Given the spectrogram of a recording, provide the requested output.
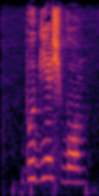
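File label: "быгйӧсь вом", Komi-Zyrian, female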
